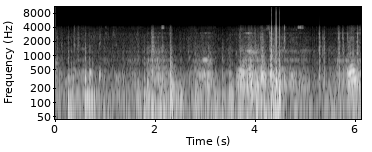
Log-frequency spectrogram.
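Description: Low rumbling with scattered knocks and clicks, and a sharper knock about four and a half seconds in.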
